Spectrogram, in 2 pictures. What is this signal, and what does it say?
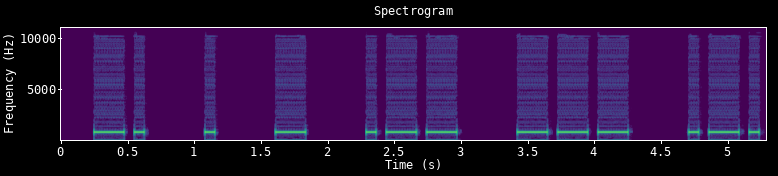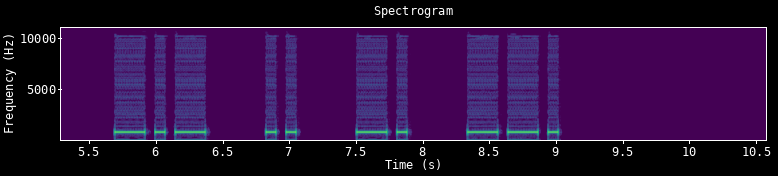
Morse code, heard as a keyed tone, about 16 wpm, 800 Hz. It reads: N E T W O R K I N G
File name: Suffixes / Special INGs / Single INGs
